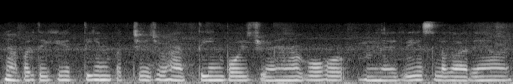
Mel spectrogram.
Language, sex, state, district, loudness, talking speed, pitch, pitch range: Hindi, female, Punjab, Fazilka, -14 LUFS, 210 wpm, 195 Hz, 190-200 Hz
